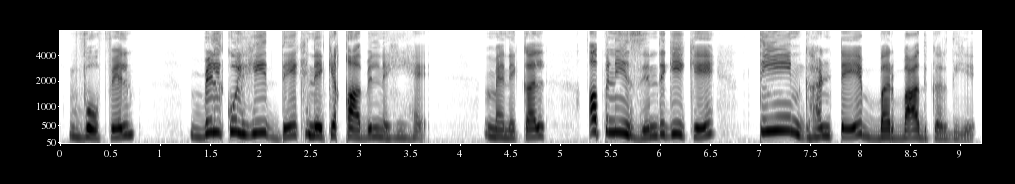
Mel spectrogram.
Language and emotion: Urdu, disgusted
